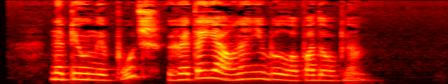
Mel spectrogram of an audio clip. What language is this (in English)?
Belarusian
